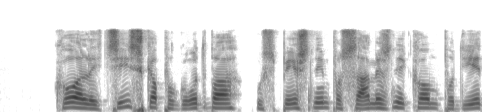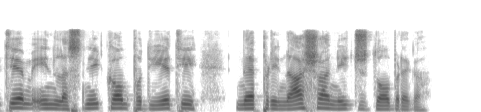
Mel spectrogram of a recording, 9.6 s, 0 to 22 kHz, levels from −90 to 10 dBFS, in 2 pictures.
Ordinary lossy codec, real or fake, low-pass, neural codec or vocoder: none; real; 7.2 kHz; none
